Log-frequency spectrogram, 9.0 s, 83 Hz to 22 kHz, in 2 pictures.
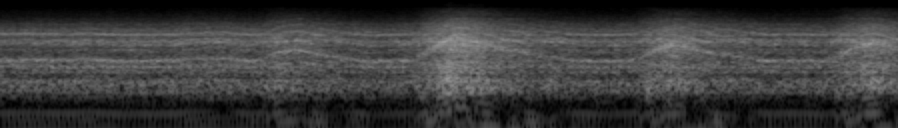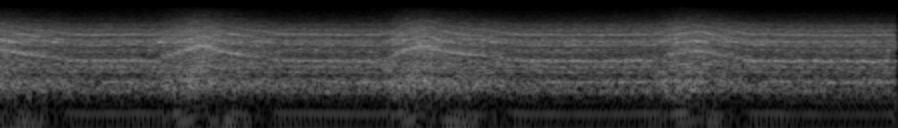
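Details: Triumph Tiger 1050 Sport, just reassembled and first started: even idle broken by crisp throttle blips about once a second, revs climbing and falling cleanly with no misfire or rattle; healthy revving.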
